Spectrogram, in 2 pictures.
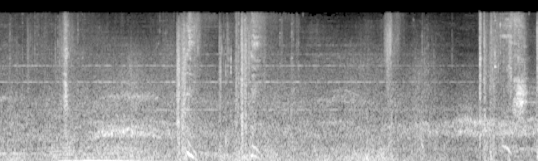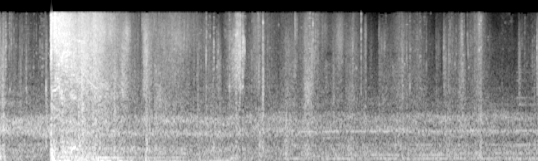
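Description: Footsteps crunch on loose rocks.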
